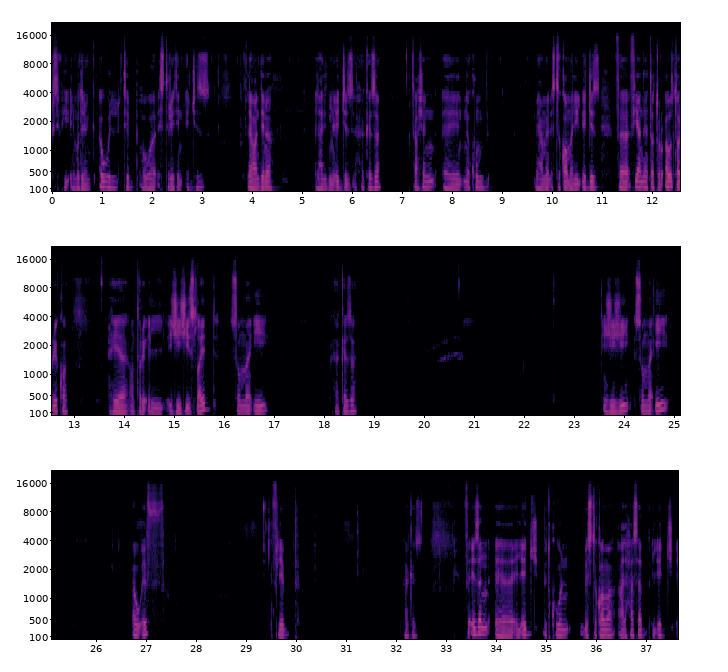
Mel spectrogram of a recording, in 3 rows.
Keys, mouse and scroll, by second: 0.2 alt+shift+middle click, 2.0 click, 2.5 click, 3.1 click, 3.4 alt+shift+middle click, 3.8 Tab, 4.3 Tab, 4.7 alt+middle click, 5.6 2, 5.9 click, 6.0 click, 7.1 middle click, 8.1 alt+shift+middle click, 8.7 ctrl+click, 9.5 ctrl+alt+middle click, 10.0 alt+middle click, 15.0 g, 23.5 g.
